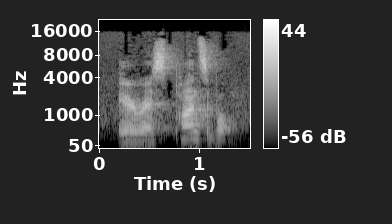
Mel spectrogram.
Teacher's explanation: so the stress is in the third syllable which is pun irresponsible right take note of that this word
